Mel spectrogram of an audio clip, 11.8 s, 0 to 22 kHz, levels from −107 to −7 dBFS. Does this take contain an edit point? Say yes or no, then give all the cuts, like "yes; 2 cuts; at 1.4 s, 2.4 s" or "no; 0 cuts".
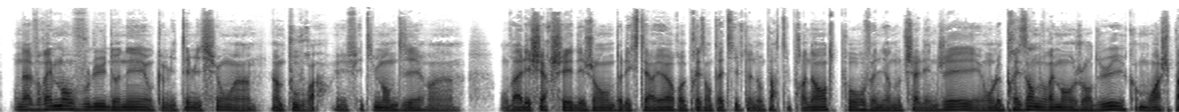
no; 0 cuts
